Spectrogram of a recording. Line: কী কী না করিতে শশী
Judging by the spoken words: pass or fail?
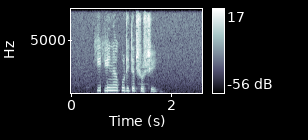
pass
